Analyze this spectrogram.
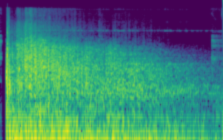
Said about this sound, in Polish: Nagle usłyszeliście tylko głuche tąpnięcie, a za chwilę potem eksplozję.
